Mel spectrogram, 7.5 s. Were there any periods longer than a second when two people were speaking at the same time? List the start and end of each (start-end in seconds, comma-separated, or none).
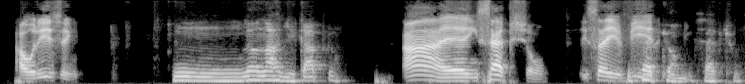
none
